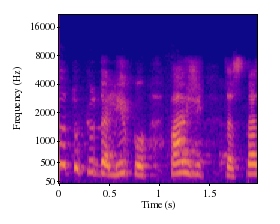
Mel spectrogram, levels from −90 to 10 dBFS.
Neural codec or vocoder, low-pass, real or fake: autoencoder, 48 kHz, 128 numbers a frame, DAC-VAE, trained on Japanese speech; 10.8 kHz; fake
